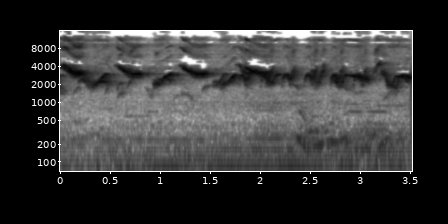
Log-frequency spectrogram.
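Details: Moulting Chinese hwamei in a singing contest delivers loud, mellow whistled notes in quick succession, each one swooping down then up, forming a steady, rollicking phrase.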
